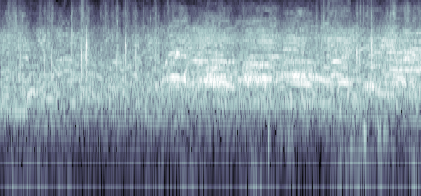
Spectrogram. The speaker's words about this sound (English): Kids chanting, "Let's go, Ronnie." Down in the seats.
